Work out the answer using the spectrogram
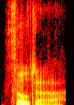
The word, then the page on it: philtre: British English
